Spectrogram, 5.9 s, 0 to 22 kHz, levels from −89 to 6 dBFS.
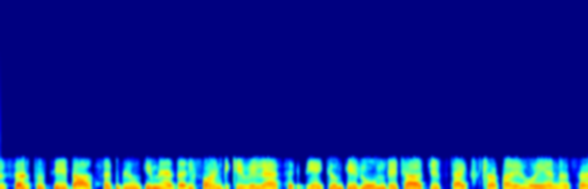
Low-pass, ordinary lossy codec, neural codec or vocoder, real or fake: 3.6 kHz; none; codec, 16 kHz, 2 kbps, X-Codec, HuBERT features, trained on general audio; fake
